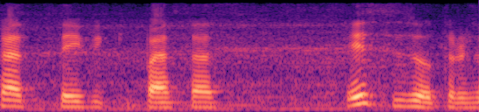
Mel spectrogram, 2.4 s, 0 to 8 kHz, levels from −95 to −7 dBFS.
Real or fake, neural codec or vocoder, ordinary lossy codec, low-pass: real; none; MP3, 48 kbps; 7.2 kHz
